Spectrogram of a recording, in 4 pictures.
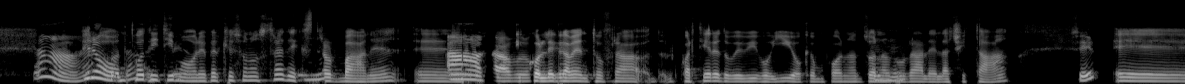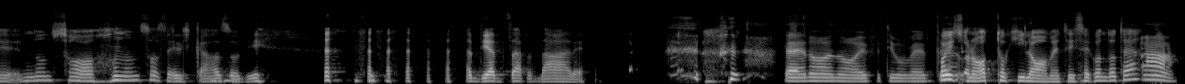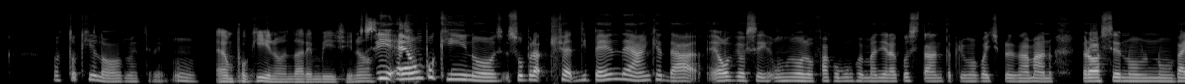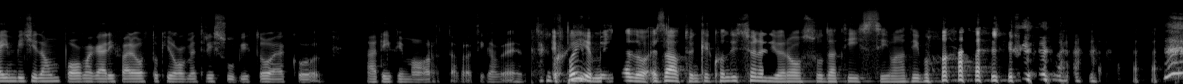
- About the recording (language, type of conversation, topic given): Italian, unstructured, Qual è il ricordo più felice della tua infanzia?
- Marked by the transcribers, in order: laughing while speaking: "non"; chuckle; other noise; other background noise; tapping; "cioè" said as "ceh"; laughing while speaking: "quindi"; chuckle; laughing while speaking: "a li"; chuckle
